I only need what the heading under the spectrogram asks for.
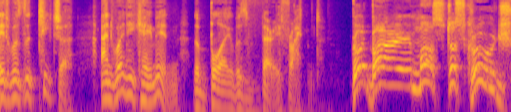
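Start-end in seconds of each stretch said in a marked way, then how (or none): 4.4-6.4 dreadful, terrible, frightening voice, pitched very high. The teacher says goodbye to the frightened boy, in a terrible voice. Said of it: "said the teacher in his terrible voice".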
